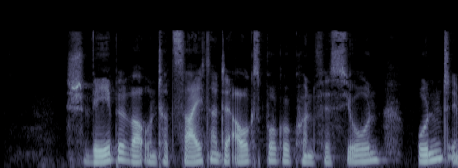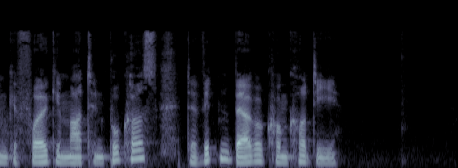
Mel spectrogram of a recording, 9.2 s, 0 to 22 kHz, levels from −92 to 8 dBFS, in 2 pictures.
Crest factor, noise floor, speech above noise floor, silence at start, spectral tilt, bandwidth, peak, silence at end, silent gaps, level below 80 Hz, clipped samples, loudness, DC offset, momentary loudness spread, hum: 22 dB; -82 dBFS; 50 dB; 0.7 s; -6 dB/octave; 11.5 kHz; -10 dBFS; 1.2 s; none; -54 dBFS; under 0.1%; -32 LUFS; under 0.1%; 10 LU; none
